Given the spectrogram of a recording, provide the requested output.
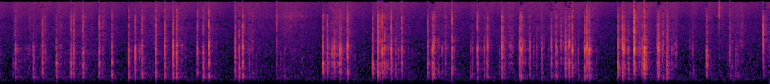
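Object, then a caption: Cardboard tissue box. Fingertips and pink nails handle and scratch a small, hollow Sesame Street (Elmo) cardboard tissue box with a tissue sticking out of it. Quick, sharp scratches and crinkles come in dense bursts with brief pauses, bright and dry with no low end, each tap dying away almost instantly.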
